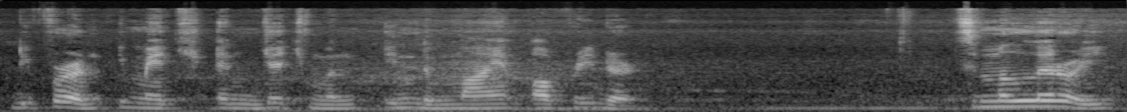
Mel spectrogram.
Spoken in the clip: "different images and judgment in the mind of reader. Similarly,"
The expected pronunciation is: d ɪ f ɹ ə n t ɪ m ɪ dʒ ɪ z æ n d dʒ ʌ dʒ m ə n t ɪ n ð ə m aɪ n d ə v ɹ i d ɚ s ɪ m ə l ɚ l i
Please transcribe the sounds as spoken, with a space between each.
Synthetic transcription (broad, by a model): d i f ɹ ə n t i m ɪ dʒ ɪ n dʒ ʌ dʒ m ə n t ɪ n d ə m aɪ n ə f ɹ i d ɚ s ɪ m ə l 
